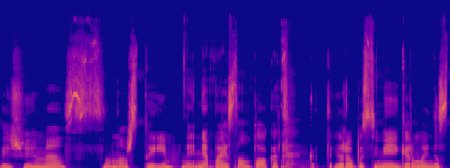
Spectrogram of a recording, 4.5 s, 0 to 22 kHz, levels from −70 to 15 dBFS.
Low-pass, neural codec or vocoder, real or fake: 19.8 kHz; none; real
